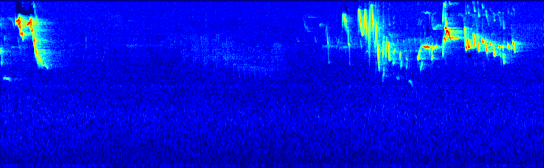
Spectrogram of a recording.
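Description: A European robin sings a thin, high, tumbling phrase of quick trills and sliding whistles, with a brief opening note and a long pause before it.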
